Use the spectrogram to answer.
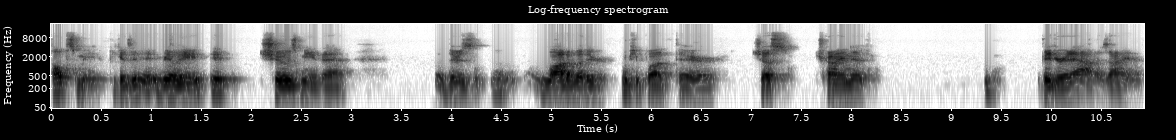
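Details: Adult male reporter who is a person who stutters; stuttering.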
